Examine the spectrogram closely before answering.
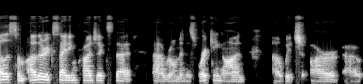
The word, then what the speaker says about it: Roman: You pronounced Roman.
